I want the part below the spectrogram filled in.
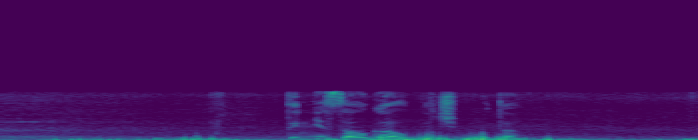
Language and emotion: Russian, neutral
